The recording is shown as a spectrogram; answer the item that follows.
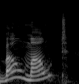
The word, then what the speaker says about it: Beaumont: The Danny Adjusted Radio program as we wind through our baseball and head down to Texas in Beaumont, where you got to say it like that.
